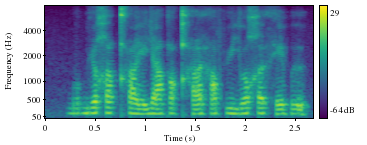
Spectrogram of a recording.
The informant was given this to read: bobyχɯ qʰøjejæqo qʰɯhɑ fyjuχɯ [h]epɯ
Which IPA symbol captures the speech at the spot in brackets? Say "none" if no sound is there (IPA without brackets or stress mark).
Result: h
